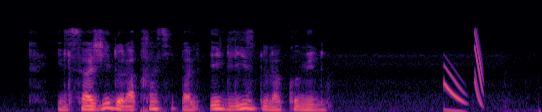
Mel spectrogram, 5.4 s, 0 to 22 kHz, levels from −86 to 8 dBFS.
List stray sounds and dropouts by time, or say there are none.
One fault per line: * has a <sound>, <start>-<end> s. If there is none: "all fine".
* has a chirp, 4.4-4.8 s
